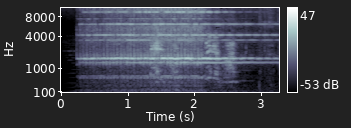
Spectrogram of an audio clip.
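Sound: telephone ringing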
